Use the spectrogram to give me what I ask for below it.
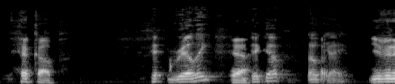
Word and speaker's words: HICP: Well, they say hiccup. Really? Yeah. Hiccup? Okay. Even HHS. Even HHS calls it hiccup.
